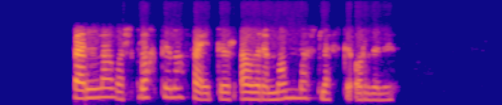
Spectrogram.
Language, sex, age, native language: Icelandic, female, 20-29, Icelandic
